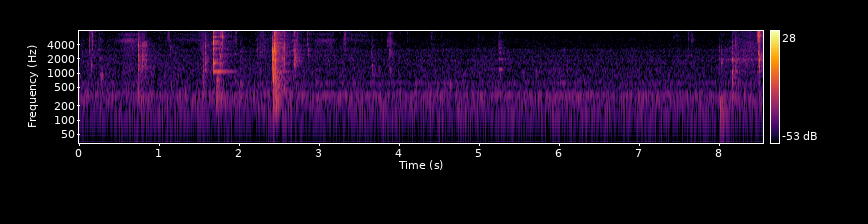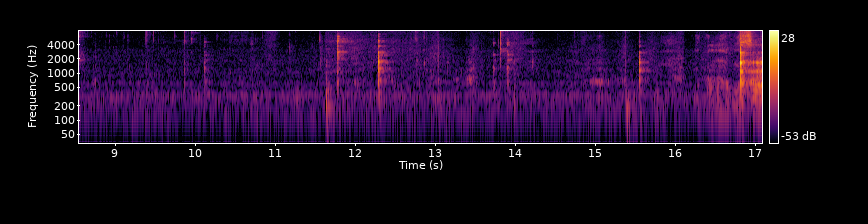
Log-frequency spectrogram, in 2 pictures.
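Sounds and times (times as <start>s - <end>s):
person chewing: 8.4s - 11.4s.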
